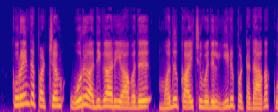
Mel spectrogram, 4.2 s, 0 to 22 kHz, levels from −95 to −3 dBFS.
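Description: No technical faults can be heard anywhere in this speech recording. There is nothing to time, measure or explain.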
